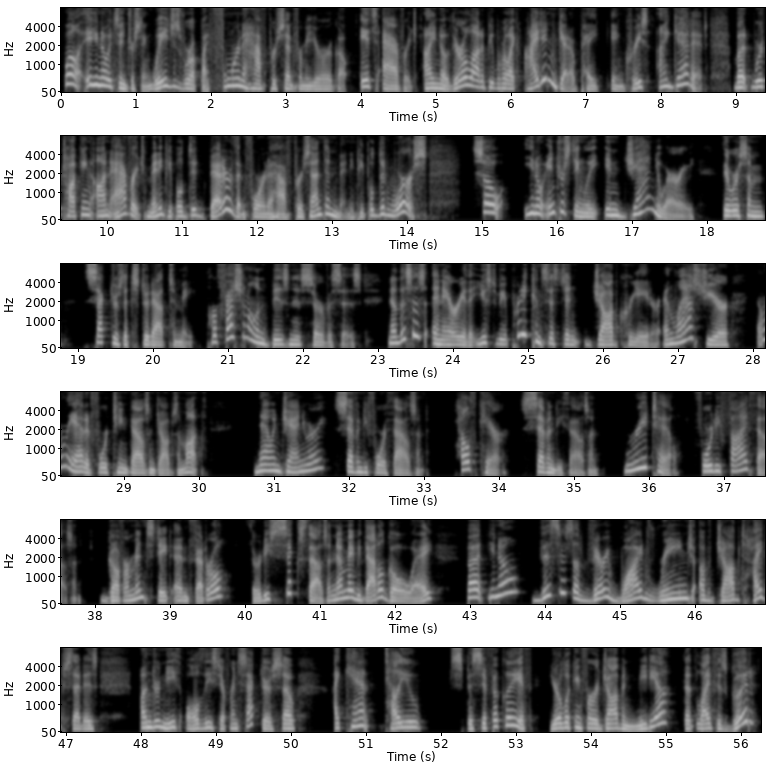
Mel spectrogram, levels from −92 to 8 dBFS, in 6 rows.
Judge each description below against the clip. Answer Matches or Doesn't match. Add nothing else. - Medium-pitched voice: Matches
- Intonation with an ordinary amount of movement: Doesn't match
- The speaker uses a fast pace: Doesn't match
